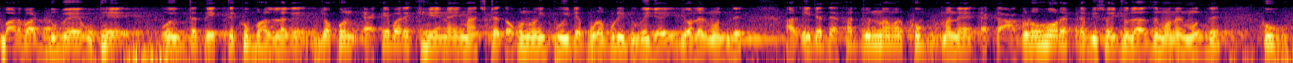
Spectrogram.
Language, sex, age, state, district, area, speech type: Bengali, male, 18-30, West Bengal, Purulia, urban, spontaneous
